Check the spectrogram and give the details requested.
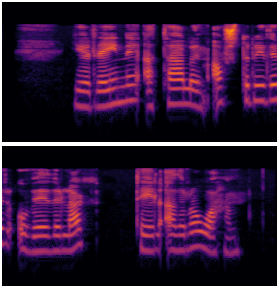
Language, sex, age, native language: Icelandic, female, 20-29, Icelandic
